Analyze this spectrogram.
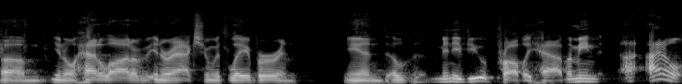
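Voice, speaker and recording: In a normal speaking voice, a man delivers his words at a moderate tempo, his fairly low pitch showing ordinary variation. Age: 60s. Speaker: political panelist, Democrat. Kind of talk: panel discussion.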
